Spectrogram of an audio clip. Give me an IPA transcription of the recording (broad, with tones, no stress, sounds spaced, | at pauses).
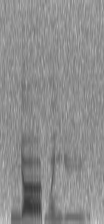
ɲ aː˦˨ ɡʷ ɛ̃˦ ɲ eː˨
